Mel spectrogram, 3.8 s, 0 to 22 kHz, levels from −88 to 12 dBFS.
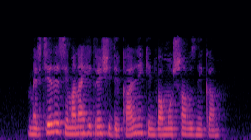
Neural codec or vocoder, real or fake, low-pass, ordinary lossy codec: none; real; 7.2 kHz; AAC, 24 kbps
